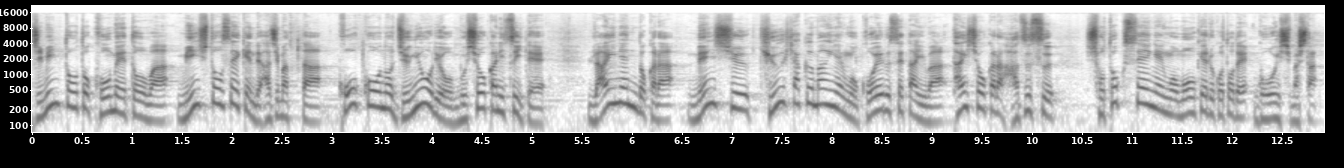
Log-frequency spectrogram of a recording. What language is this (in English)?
Japanese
